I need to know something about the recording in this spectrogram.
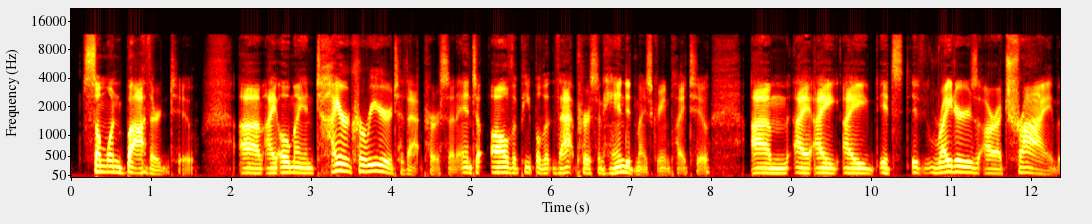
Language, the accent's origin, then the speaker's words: English; Wisconsin, United States; I'm from Wisconsin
